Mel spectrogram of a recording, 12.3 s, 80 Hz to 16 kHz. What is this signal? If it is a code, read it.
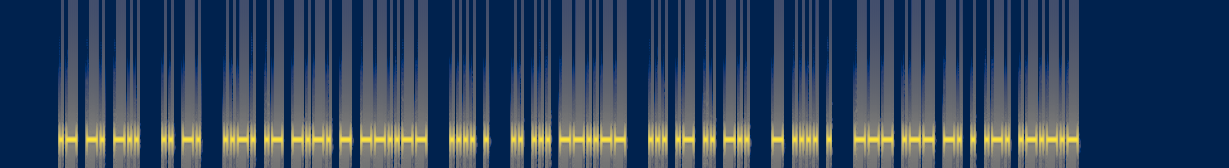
Morse code, heard as a keyed tone, about 34 wpm, 700 Hz. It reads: AND IN FACT, HE IS, SAID THE OWNER.
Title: Sentences from Top 1600 Words 35wpm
